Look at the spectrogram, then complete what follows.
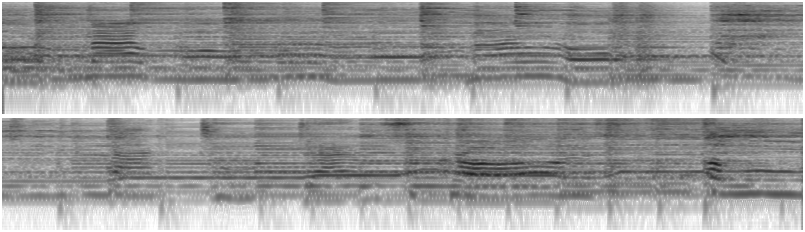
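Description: A band playing live: guitars with a voice singing a wavering melody over them.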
